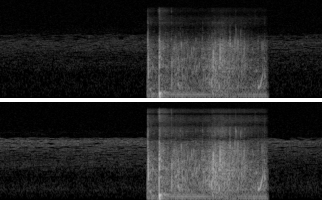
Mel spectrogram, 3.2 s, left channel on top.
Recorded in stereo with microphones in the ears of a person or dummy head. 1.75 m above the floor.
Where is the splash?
30° right (ahead or behind).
